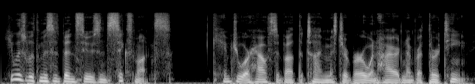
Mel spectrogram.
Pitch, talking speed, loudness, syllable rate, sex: 110 Hz, 240 wpm, -19 LUFS, 6.1 syllables/s, male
